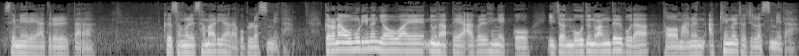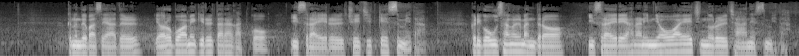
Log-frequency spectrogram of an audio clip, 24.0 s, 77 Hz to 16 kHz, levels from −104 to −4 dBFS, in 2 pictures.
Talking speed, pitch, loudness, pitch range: 305 characters per minute, 110 Hz, -27 LUFS, 95-120 Hz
